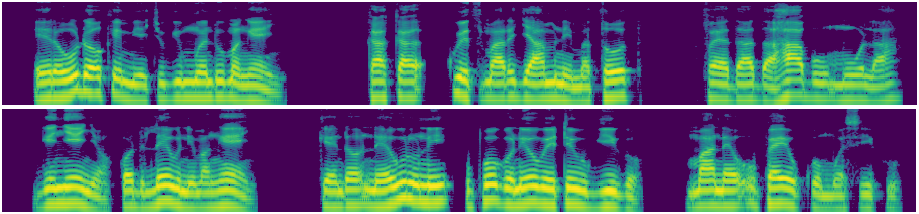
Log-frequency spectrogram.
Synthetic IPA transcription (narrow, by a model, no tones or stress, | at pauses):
eɾoudɔkemjet͡ʃuɡɪmwandumaŋɛɲ | kakakwet̪mard͡ʒamnɪmat̪ot̪ | fɛd̪ad̪aɦabumʊla | ɡɪɲɪɲɔ̰kɔdlewnɪmaŋɛɲ | kendonɛuɾunɪupoɡonɪoweteuɡiɡo̰ | manɛʊ̰pɛjokwomwasikṵ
